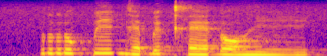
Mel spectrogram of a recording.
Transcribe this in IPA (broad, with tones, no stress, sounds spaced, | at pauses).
r u˦ k͡p iː˦ ɡ e˨ ɓ ɪ˦ kʰ eː˨ ɗ o˨ ɣ iː˨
